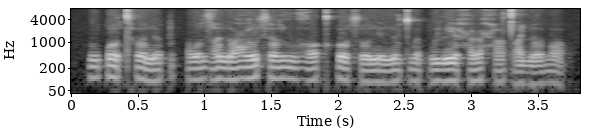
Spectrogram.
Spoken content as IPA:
u˦˥ p ɔ̃˥˨ tʰ ɑ̃˥˨ n ə˦˥ p | lˠ ə̃˧˥˧ zˤ æ˧˥˧ n ɔ˦˥ ʕ ũ˧˥˧ s ɑ̃˦˥ ɣ u˦˥ ɣ ɔ˧˥˧ kʰ ɔ̃˥˨ s ɔ̃˦˥ n ɪ˧˥˧ n ə˥˨ tʷ æ˥˨ p u˧˥˧ lʲ æ̃˥˨ ħ ə˞˦˥ ħ ə˞˧˥˧ tˤ æ˧˥˧ ʎ ɑ̃˦˥ ðˤ ʊ˥˨

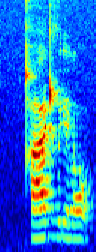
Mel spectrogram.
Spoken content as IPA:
qʰ aː ɖʱ ə ɾʲ ɜ l ɔ

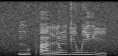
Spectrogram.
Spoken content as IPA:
ŋ u˦ pʰ ã˨ r ũ˦ ɡ i˦ w i˦ j i˨

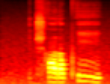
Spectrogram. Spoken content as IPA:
t͡ʃʰ ɒ ɾ ɒ pʰ i

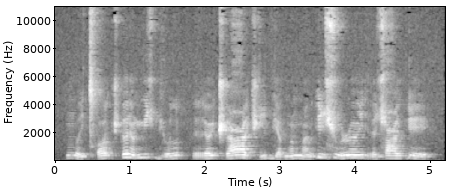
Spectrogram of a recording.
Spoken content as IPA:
ŋʷ ə˧˩˧ i̯ t͡sʼ ɔ˨˦ l t͡ʃʼ ə˥ ɾ ə̃˨˦ mʲ ɛ˥ ç bʲ o˨˦ l | r œ˨˦ y̯ t͡ʃʼ ə˨˦ ʕ ə˥˨ t͡ʃʼ i˨˦ bʲ a˧˩˧ ɡʷ œ̃˨˦ ɡʷ ã˧˩˧ u̯ ɗ i˥˨ ɕ u˥˨ ɹ ə̃˥ i̯ r ə˨˦ ç ʕ ə˥ l ɠ e˥˨

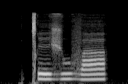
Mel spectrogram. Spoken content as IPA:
ǀ e ʒ u v a

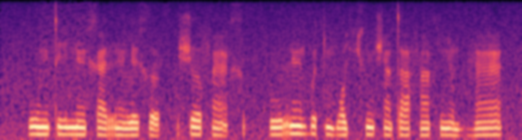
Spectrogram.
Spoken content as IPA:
w ĩ t i n ẽ x æ r ẽ l e x ə | ʃ ə f æ̃ x | u r ẽ ɓ ɵ t m b ɔ ç x ĩ ʃ ã t a h ã x ɲ ə̃ bʱ æ̃

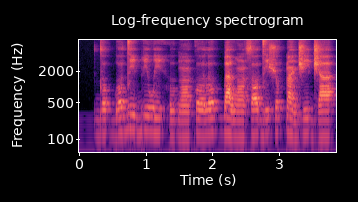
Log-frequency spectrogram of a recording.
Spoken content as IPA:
d o˨ ɡ͡b o˨˦ d i˦˨ b i˧ w i˨ h u˨ ɡ ɔ̃˨ k o˨ l o˨˦ ɡ͡b a˦˨ w ɔ̃˨ s ɔ˨˦ d i˧ ʃ o˦ k͡p ã˦˨ d͡ʒ i˧ d͡ʒ a˧

